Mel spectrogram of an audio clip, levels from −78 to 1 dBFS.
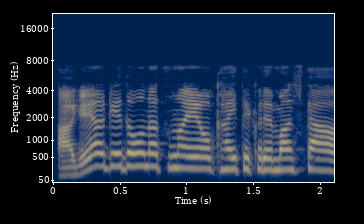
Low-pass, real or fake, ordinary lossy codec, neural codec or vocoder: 7.2 kHz; fake; MP3, 64 kbps; codec, 44.1 kHz, 3.4 kbps, Pupu-Codec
